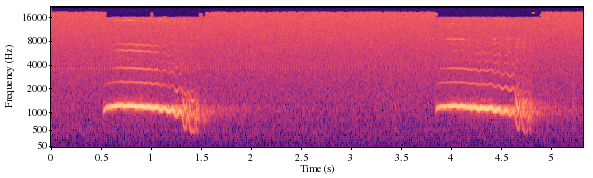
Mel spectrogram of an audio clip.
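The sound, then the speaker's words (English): A barn owl's trill sounds twice, each a quavering, harmonic-rich call about a second long that wavers and drops at the end, separated by a few seconds of quiet. It is clear. “And third, barn owls don't hoot. They instead make a sonorous trill, a distinctly pleasant sound, and I will play that for you now.”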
